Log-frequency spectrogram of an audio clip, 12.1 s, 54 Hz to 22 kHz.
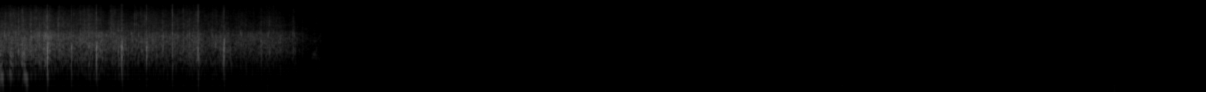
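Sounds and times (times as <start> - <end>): laughter: 0.0 - 1.0
man saying thank you: 0.0 - 1.2
audience applauding: 0.0 - 3.2.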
